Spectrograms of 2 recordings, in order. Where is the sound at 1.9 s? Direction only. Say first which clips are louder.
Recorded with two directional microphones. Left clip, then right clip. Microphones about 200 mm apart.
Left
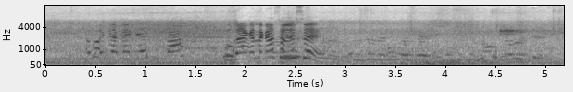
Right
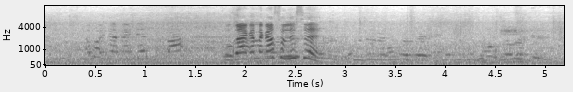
Left 7 dB; 10° right (ahead or behind).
